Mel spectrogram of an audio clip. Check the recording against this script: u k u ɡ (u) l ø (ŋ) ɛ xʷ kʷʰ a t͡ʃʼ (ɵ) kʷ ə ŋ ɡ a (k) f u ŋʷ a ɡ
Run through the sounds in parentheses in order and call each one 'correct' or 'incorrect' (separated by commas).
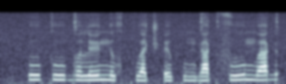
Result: incorrect, correct, incorrect, correct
